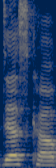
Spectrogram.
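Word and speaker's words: Duscae: Fantasy 15 um it's supposed to be what dusa Desa they pronounce it Desa but it's spelled d s c a e Desa episode something like that what the episode is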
